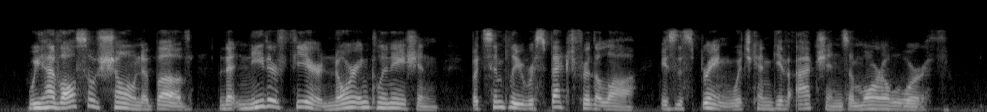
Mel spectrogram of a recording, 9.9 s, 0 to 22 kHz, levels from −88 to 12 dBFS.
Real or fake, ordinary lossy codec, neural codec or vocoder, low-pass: fake; Opus, 24 kbps; codec, 16 kHz, 4 kbps, X-Codec, HuBERT features, trained on general audio; 7.2 kHz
